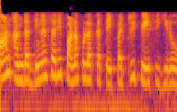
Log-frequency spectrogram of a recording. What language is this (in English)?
Tamil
